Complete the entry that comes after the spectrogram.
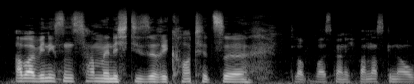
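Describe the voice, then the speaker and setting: On a very clean recording with a silent background and a dry, close sound with no echo, a man speaks at a medium pitch in monotone, flat intonation. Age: 20s. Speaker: meteorologist. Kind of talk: casual chat. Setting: outdoors in a park.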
